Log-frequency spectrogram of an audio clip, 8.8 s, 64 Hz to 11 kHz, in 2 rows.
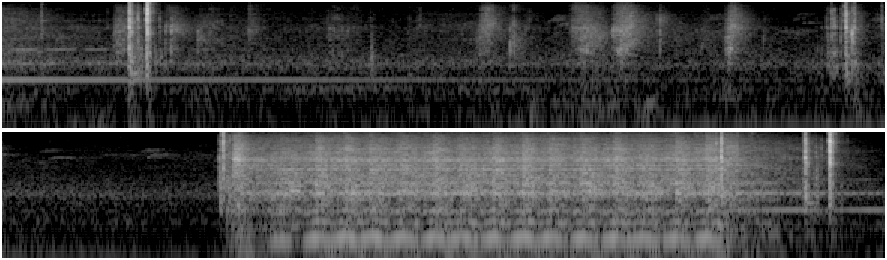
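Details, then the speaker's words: E30 BMW 323i Baur, first start after sitting 10 years, fuel gauge near empty, fuel added: starter cranks steadily for seconds but never fires; no fuel reaching engine, fuel pump blocked. "Doesn't sound like anything's happening. I just noticed it's showing pretty much next to no fuel on the fuel gauge, so I might just put some in and see what happens. Still nothing."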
